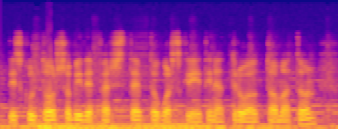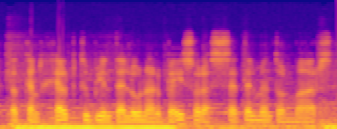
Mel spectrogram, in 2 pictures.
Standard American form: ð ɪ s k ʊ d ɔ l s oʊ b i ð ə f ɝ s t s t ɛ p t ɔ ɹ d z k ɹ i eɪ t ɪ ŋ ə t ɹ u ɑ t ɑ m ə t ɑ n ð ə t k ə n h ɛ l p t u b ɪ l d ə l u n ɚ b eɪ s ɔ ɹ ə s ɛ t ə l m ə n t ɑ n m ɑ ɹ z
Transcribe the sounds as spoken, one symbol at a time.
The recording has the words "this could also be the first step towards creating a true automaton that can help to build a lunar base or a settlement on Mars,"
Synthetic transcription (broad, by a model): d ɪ s k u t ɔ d s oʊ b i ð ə f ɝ t s t ɛ p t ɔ w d s k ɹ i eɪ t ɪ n ə t ɹ u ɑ t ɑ m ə t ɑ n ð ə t k ə n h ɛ l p t u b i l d ə l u n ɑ b eɪ s ɔ ɹ ə s ɛ t ə l m ə n t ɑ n m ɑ ɹ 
